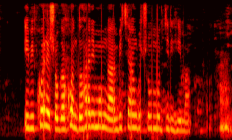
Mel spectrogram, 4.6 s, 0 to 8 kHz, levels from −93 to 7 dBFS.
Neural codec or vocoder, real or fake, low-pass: codec, 16 kHz, 16 kbps, FreqCodec, larger model; fake; 7.2 kHz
